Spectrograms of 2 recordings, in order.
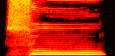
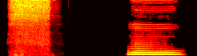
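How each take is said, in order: First: "sou" blended into one soft, held syllable; drawn-out level sou in one piece; whole syllable. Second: "S, ou" split, bare s then held ou; S and ou as two separate sounds; separated sounds. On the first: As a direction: join s and ou, softly, on an even pitch. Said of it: "la syllabe entière". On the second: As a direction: hiss S alone, pause, then a level ou. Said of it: "en séparant la consonne s et les voyelles". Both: Shown as a demonstration.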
